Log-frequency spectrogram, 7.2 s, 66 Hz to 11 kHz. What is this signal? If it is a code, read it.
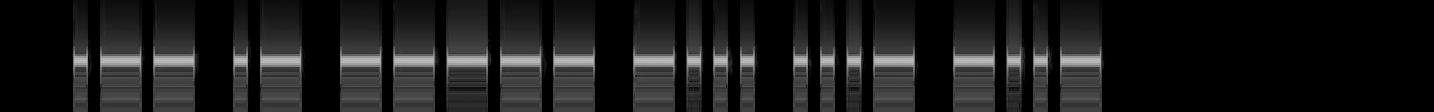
Morse code, heard as a keyed tone, about 18 wpm, 700 Hz. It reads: WA0BVX
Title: Speed Racing - USA Call Signs 15wpm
